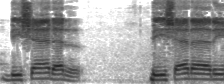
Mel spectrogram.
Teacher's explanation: الملاحظة الثالثة، رقق ورش الراءين وصلا ووقفا في قوله تعالى بشرر في سورة المرسلات، هذه الكلمة تحفظ ولا يقاس عليه، إذن تقرأ بشرر بشرر كالقصر، بشرر إذا وقفنا بشرر كالقصر، فتقرأ بترقيق الرأين، فالراء الثانية مرققة لأنها مكسورة وهذا واضح، وأما الراء الأولى فرققت لترقيق الراء الثانية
